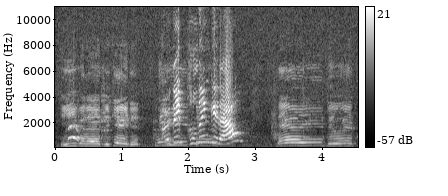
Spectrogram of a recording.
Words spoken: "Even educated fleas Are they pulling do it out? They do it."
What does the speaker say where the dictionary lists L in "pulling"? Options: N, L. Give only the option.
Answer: L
